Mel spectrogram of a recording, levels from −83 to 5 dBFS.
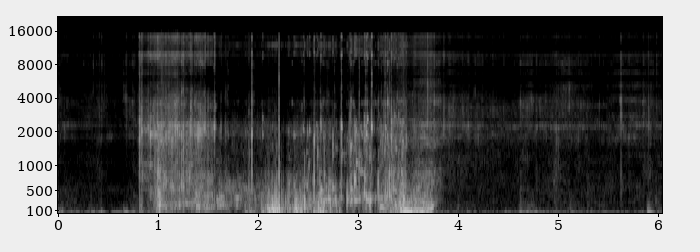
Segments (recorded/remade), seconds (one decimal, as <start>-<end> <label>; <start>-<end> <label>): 0.0-1.7 remade; 1.7-3.5 recorded; 3.5-6.0 remade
